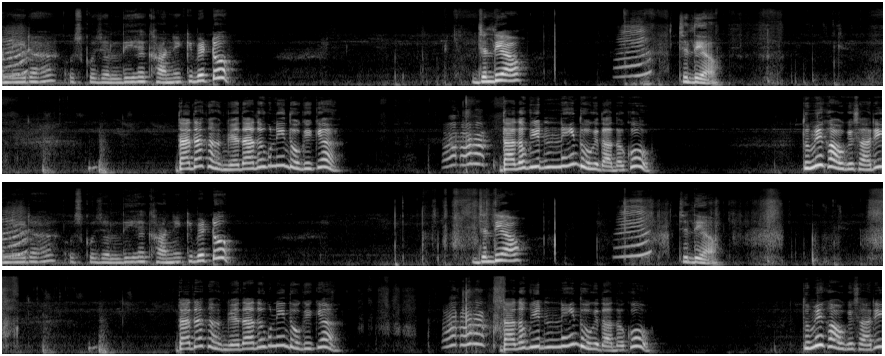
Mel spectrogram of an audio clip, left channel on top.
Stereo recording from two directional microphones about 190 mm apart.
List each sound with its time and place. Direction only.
0.1 s speech: centre (ahead or behind)
4.7 s speech: centre (ahead or behind)
6.1 s a sound: 20° right (ahead or behind)
6.7 s speech: 5° left (ahead or behind)
10.5 s speech: 25° left (ahead or behind)
13.2 s speech: 10° right (ahead or behind)
13.7 s speech: 15° left (ahead or behind)
16.8 s speech: 20° left (ahead or behind)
